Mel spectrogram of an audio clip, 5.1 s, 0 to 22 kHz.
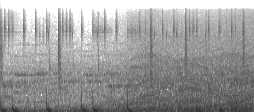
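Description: A car in the GTA 5 video game drives hard: the engine revs and drops through repeated gear shifts in a loud, continuous roar, with a steady hiss of road and tire noise.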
